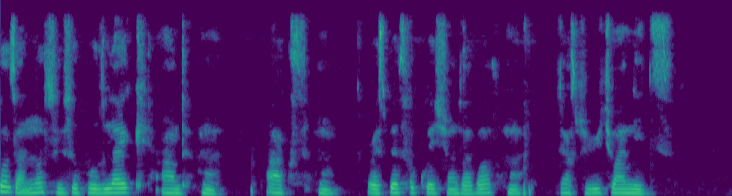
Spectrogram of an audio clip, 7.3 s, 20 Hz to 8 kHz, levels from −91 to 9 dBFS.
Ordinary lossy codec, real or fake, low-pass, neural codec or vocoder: none; real; 7.2 kHz; none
